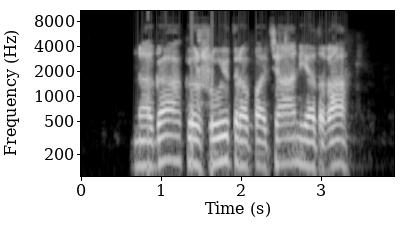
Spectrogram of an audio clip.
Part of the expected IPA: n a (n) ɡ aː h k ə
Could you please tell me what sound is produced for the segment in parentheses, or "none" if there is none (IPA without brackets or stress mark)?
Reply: none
